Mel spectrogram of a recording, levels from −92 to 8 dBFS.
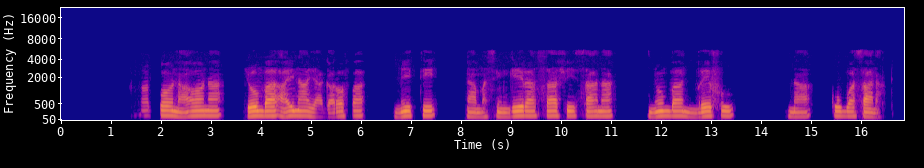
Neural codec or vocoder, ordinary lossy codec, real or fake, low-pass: none; AAC, 24 kbps; real; 5.4 kHz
